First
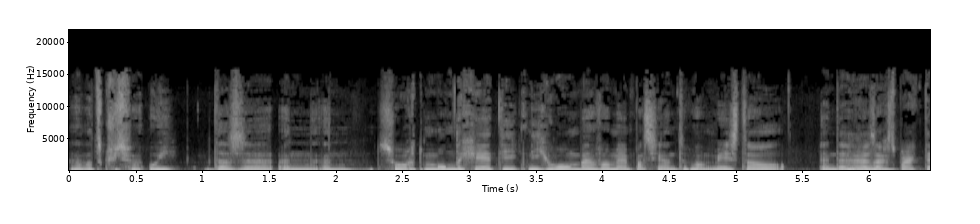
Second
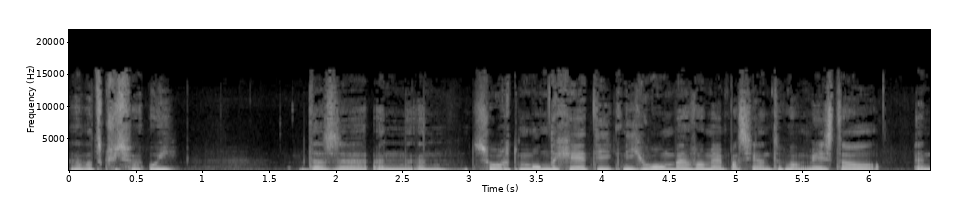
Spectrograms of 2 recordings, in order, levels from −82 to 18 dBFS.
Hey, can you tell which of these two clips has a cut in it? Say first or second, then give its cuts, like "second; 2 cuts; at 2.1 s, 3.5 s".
first; 1 cut; at 0.9 s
